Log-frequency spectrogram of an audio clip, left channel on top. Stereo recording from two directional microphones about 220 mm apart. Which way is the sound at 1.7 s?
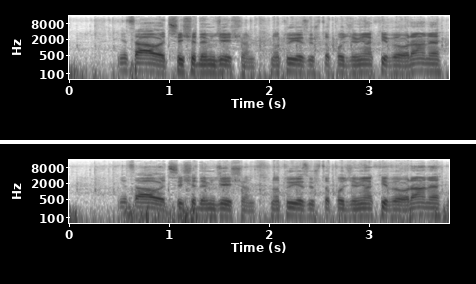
5° right (ahead or behind).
